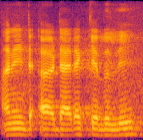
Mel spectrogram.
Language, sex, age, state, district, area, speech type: Goan Konkani, male, 18-30, Goa, Quepem, rural, spontaneous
